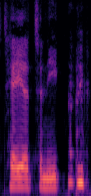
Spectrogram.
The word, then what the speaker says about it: Teotihuacan: But that's, how do I pronounce it, Lance? Teotihuacan.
